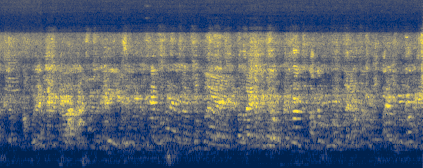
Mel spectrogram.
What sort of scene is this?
crowded indoor space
